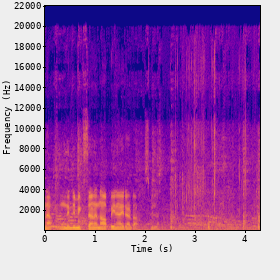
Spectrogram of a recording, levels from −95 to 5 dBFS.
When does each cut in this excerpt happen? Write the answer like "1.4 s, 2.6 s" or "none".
none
